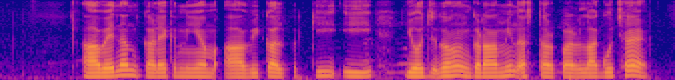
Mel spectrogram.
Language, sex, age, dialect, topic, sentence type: Maithili, male, 18-24, Angika, banking, question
